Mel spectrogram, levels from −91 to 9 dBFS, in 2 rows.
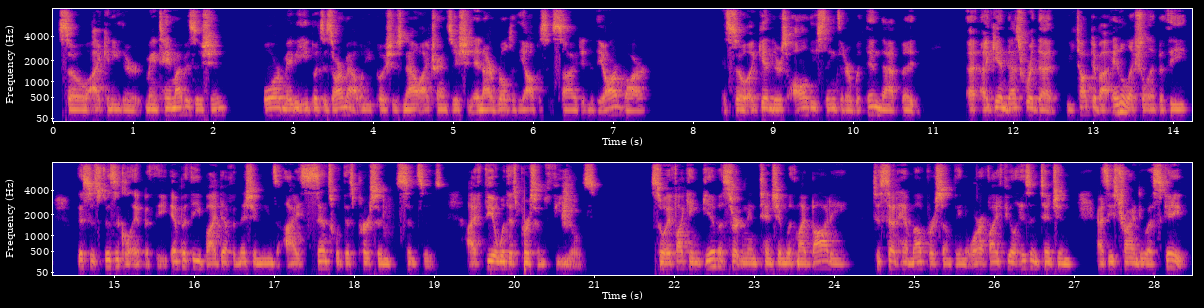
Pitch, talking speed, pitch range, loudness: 110 Hz, 210 wpm, 105-115 Hz, -19 LUFS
